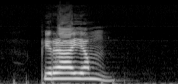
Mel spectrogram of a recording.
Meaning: 1. age 2. condition, stage
- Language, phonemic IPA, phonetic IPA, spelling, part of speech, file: Tamil, /pɪɾɑːjɐm/, [pɪɾäːjɐm], பிராயம், noun, Ta-பிராயம்.ogg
